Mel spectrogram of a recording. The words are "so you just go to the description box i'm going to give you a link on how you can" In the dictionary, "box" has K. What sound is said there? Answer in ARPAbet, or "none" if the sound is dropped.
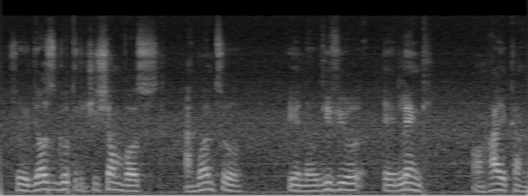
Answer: none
